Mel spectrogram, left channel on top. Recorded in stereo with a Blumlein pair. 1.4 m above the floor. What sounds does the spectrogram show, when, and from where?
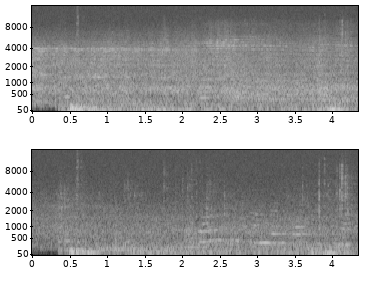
0.3 s a child speaking: 5° left, 5 m; by 4.2 s 65° right, 2.5 m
